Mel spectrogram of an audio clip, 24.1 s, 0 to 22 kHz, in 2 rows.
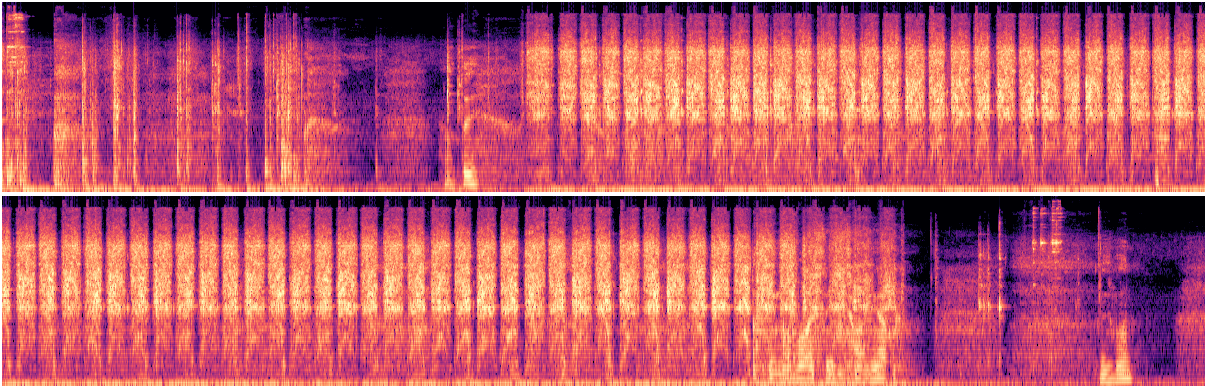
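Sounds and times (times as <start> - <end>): hand saw cutting metal: 4.4 - 21.2.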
